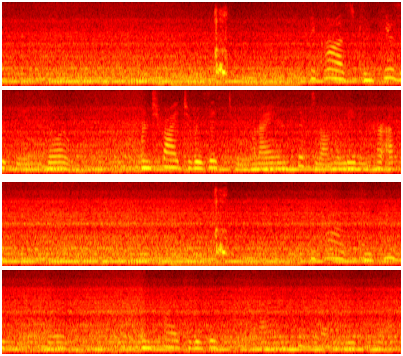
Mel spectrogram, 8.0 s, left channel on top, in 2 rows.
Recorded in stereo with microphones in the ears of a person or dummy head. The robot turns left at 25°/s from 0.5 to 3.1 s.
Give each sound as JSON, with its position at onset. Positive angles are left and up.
{"t": 1.7, "sound": "scissors", "azimuth_deg": 180}
{"t": 3.1, "sound": "a woman speaking", "side_deg": 75}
